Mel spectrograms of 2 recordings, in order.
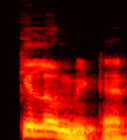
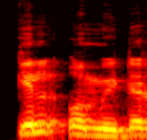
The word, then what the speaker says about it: किलोमीटर: को नियुक्त से बड़े किलोमीटर है मुझे मेरे बहुत से लोगों को किलोमीटर बोलते हुए सुना है लेकिन इस का सही उच्चारण किलोमीटर होता है जो कि एक हजार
